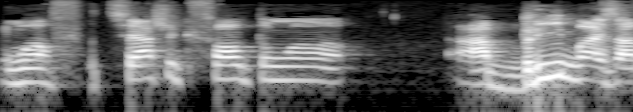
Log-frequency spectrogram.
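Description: The background is quiet. A man is speaking. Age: 30s. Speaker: podcast host and rapper. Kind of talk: interview.

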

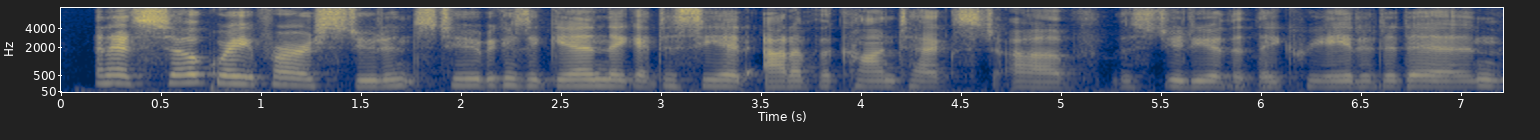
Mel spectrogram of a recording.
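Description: In an ordinary speaking voice, a woman talks at a moderate pace with hardly any pauses, a fairly low pitch, and ordinary pitch variation. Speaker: college instructor. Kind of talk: interview. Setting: studio.

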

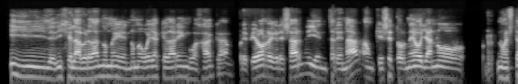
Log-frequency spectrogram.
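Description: Against a quiet background and in a dry, close sound with no echo, a man talks fairly slowly at a medium pitch in an unremarkable speaking voice. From Mexico, Córdoba, Veracruz. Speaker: professional footballer. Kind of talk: interview.

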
